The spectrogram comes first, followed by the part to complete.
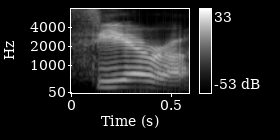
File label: "sierra", female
